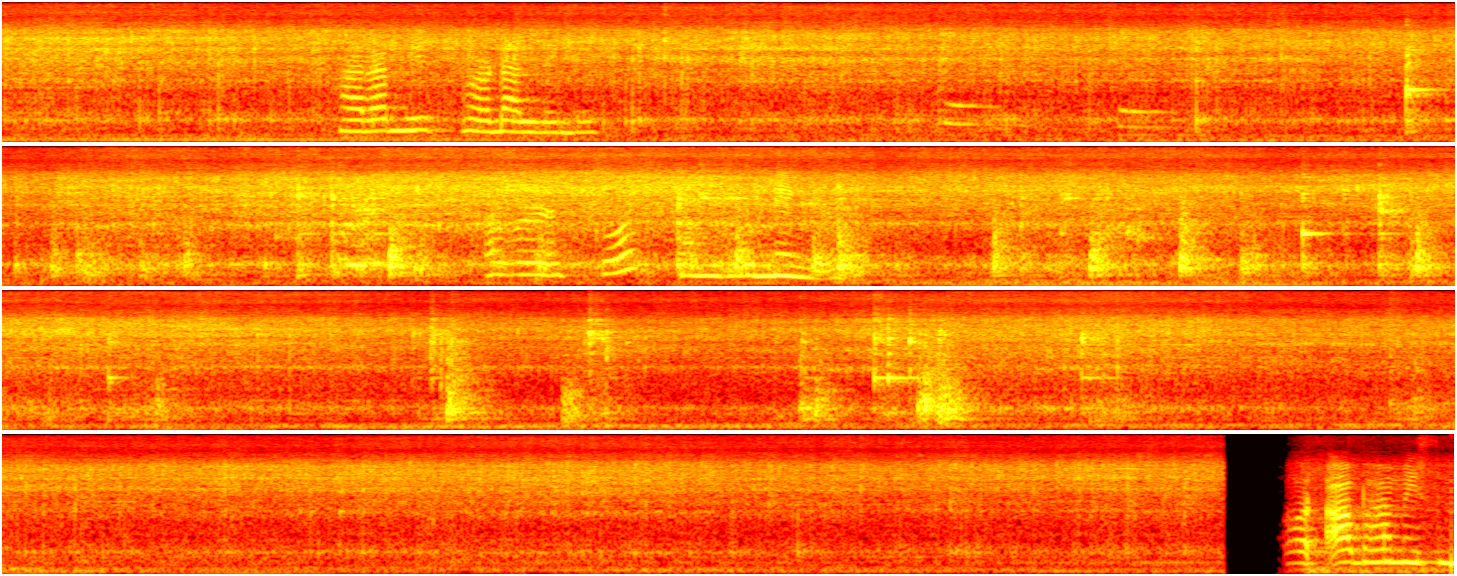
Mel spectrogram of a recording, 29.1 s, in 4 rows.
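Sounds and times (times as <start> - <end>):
vegetables sizzling in hot oil: 0.0 - 29.0
steel ladle scraping a pot: 7.0 - 15.6.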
